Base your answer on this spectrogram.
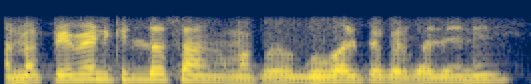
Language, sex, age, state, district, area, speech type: Goan Konkani, male, 18-30, Goa, Canacona, rural, conversation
